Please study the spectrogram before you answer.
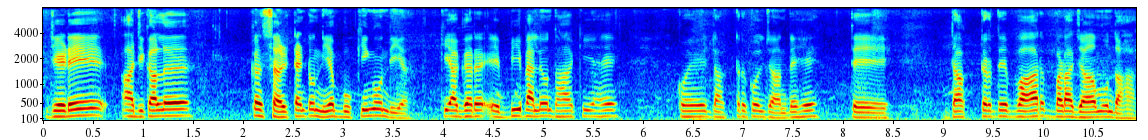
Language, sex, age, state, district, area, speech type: Dogri, male, 18-30, Jammu and Kashmir, Samba, urban, spontaneous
